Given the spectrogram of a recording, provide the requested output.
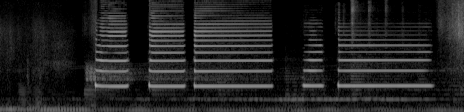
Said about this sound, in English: I should air horn them too.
